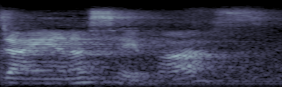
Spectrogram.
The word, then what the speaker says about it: Dyanna Csaposs: As we know, my name's pronounced Dyanna Csaposs.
